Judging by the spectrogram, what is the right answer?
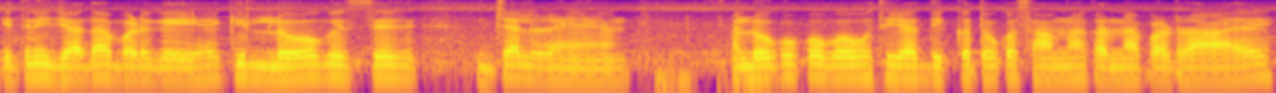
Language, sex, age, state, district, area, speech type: Hindi, male, 18-30, Uttar Pradesh, Pratapgarh, urban, spontaneous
